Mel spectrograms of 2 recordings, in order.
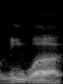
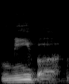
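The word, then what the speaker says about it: Miele: It's Miva, or Miwa. It's W in it's German, so it should be pronounced with a V instead of a W, but it's Miva.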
